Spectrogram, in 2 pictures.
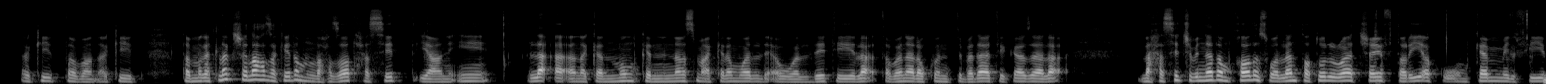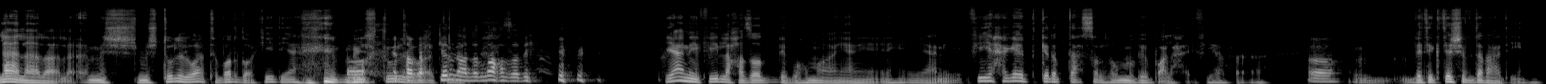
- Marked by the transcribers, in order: tsk; tapping; chuckle; laugh
- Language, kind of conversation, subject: Arabic, podcast, إمتى حسّيت إن شغلك بقى له هدف حقيقي؟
